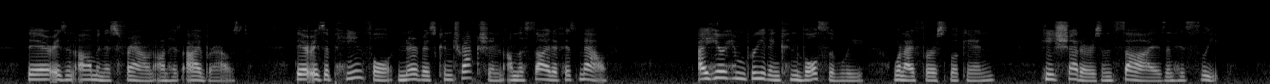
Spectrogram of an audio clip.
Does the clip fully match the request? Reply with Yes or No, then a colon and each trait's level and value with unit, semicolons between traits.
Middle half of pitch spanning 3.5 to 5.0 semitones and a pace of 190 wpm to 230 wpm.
No: average, 4.2 semitones; average, 180 wpm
